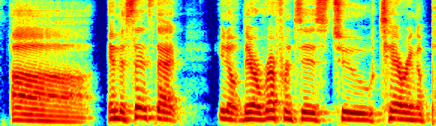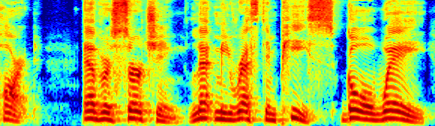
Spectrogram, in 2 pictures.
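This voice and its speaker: Higher-voiced man, scholarly discussion host. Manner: scholarly, explanatory, often asks rhetorical questions. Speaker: professor and co-host.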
